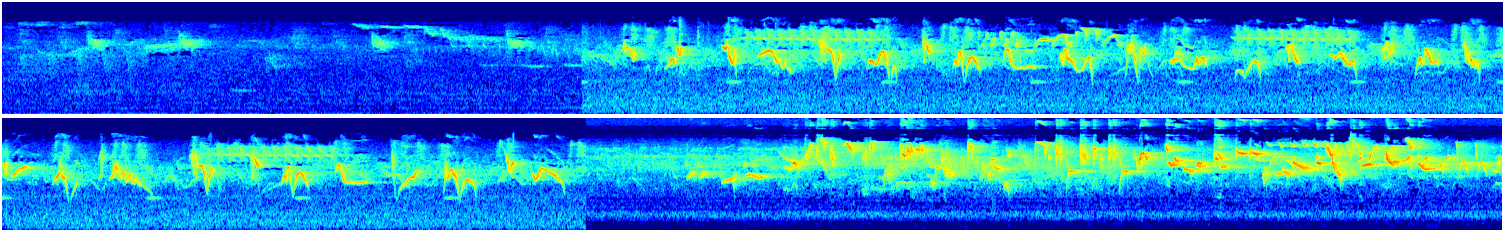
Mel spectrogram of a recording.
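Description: Birds calling: faint for the first few seconds, then from about six seconds a quick run of short chirps and whistles repeated over and over. About twenty-one seconds in it gives way to a denser, higher chattering that grows louder towards the end.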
